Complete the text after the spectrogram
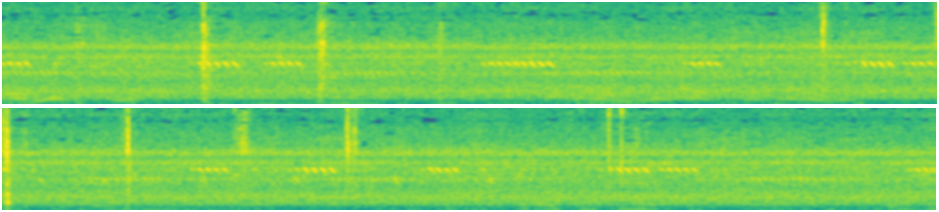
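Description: A hoe thuds into soft soil.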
